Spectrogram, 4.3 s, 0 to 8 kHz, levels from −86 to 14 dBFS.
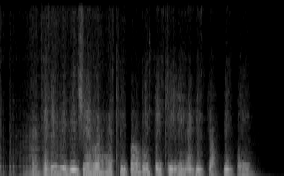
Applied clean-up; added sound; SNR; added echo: neural mask model RNNoise.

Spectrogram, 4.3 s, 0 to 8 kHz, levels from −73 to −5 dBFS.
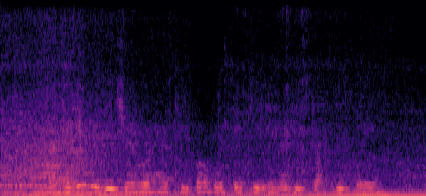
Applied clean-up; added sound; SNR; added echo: none; Car passing by; 0 dB; none.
